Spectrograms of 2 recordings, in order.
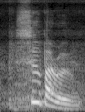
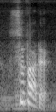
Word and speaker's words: Subaru: English speakers pronounce this Subaru I know this is just how they do but to me as a native Japanese speaker it sounds a little Americanized our pronunciation is Subaru subada was named by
